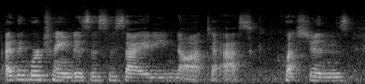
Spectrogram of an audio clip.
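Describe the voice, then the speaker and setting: During an interview, a young student researcher talks thoughtfully about her work, full of fillers and restarts. Her voice is fairly low, creaky and fairly bright, with fairly even intonation at a normal speed. The recording is roomy and a little distant, with faint ambience and slight background noise.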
